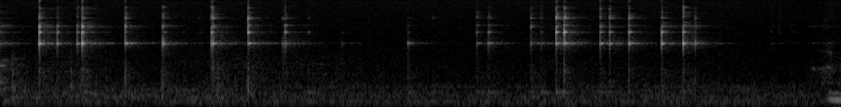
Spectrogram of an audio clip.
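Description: A tiny glass milk jar marked "dairy" with a little cow on it is tapped and clinked in two quick bursts with a short pause between them. Each contact is a bright, high glassy clink that dies away almost instantly, with nothing in the low end.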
